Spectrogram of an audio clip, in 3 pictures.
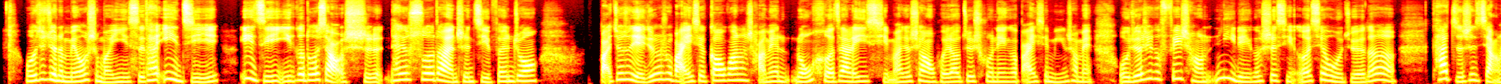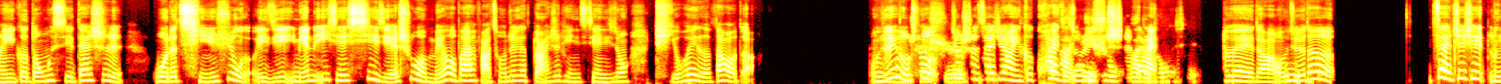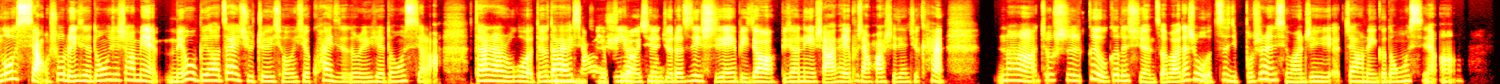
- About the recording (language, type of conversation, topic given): Chinese, podcast, 为什么短视频剪辑会影响观剧期待？
- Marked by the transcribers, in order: other noise; other background noise; tapping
